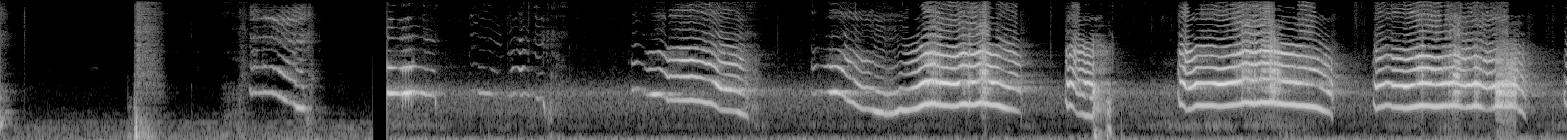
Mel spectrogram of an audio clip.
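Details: Pet Boston Terrier in a small indoor room giving a run of yowling howls, each note swooping down then curling up, starting with sparse short cries and building into longer, louder wavering wails about every two seconds.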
